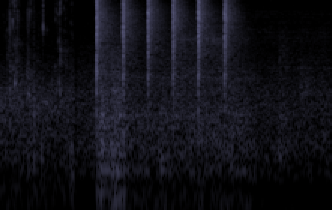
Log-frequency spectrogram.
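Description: A gas stove igniter clicks rapidly.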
